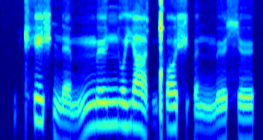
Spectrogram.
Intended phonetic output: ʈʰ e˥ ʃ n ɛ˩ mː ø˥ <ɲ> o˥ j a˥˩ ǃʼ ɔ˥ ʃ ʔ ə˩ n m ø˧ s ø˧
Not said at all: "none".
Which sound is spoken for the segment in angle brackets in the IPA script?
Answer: ɲ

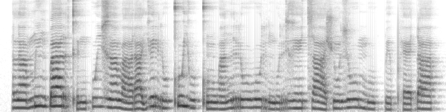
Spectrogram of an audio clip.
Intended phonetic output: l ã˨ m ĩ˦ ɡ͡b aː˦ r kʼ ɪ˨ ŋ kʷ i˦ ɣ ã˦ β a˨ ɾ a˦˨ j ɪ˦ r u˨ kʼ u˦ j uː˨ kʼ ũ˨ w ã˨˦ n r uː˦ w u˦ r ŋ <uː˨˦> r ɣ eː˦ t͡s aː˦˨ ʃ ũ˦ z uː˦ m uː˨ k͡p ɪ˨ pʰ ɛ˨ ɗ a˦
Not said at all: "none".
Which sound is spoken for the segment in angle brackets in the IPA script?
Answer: uː˨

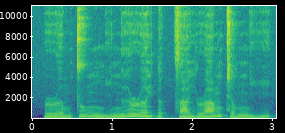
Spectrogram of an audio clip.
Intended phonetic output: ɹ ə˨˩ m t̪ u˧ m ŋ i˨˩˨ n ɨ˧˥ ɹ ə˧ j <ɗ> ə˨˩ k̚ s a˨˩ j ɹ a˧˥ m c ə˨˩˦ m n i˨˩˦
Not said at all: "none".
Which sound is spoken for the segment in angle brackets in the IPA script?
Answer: ɗ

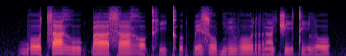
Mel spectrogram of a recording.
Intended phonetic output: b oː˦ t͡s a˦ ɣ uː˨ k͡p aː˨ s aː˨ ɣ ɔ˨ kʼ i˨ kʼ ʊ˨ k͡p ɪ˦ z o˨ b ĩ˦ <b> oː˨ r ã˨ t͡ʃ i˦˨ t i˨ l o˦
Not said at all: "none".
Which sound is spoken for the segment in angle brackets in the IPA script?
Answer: β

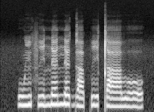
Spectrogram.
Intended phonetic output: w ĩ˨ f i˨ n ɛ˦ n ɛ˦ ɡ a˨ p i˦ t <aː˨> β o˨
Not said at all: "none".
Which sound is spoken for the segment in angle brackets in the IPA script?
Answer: aː˨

